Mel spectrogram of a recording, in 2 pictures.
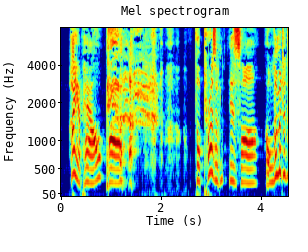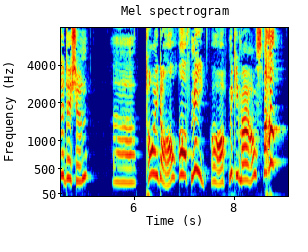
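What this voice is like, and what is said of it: Mickey Mouse cartoon voice. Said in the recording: “Do the voice ... You should be in a cartoon.”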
